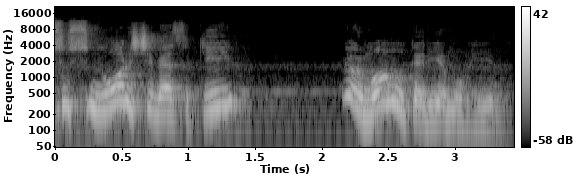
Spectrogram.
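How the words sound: It is said in a harsh, scolding tone. It is a reproach. "num tom asperoso, né, de bronca"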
